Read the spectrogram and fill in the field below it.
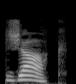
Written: jacque

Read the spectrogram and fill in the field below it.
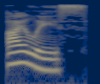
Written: ilys

